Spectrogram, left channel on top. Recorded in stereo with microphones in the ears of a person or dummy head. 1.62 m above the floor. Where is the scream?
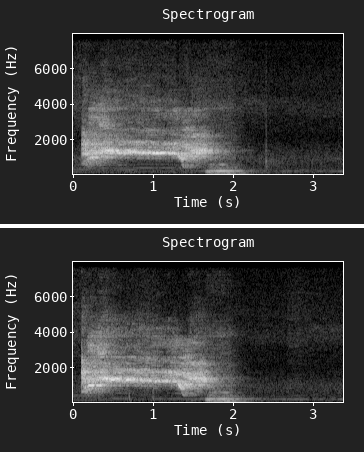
45° right (ahead or behind), 0.8 m.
